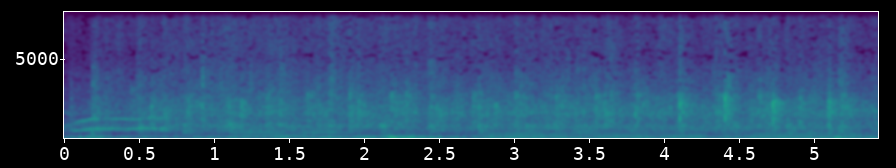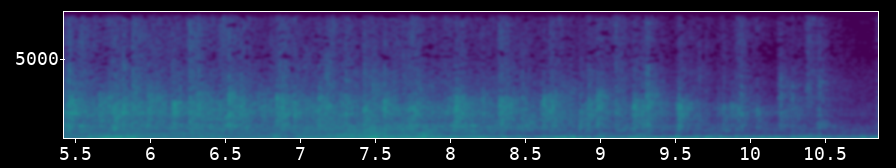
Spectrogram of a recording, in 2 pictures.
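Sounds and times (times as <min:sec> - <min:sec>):
audience applause: 0:00.0 - 0:10.7.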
